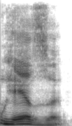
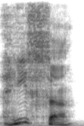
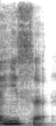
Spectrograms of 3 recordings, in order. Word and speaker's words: rissa: Tem um pequeno erro aí, tá? Um erro de pronúncia. E talvez um erro de pronúncia e um erro na escrita por causa da pronúncia. Pronunciou errado, escreveu errado, né? Então assim, o o termo mais correto seria risa, tá? O termo mais correto seria rissa. Isso buscando entender na fonte,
